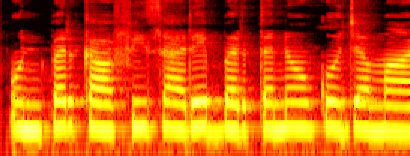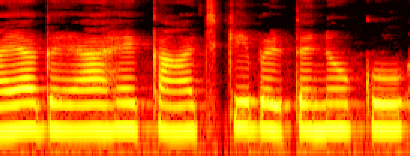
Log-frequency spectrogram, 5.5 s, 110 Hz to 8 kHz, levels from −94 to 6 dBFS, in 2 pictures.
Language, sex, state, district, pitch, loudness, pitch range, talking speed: Hindi, female, Chhattisgarh, Balrampur, 235 Hz, -15 LUFS, 230-245 Hz, 140 wpm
